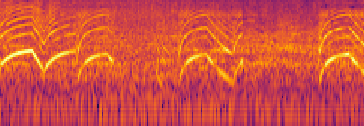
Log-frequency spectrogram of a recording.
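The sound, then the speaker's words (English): An ambulance siren sounds as the vehicle drives up on a city street during riots, its wail sweeping up and down in quick, repeated arcs, loud and alone with no talk. “An unhoused woman looks up as the ambulance drives up.”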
